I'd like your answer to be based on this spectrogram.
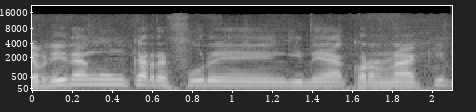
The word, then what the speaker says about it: Conakry: Conakry, Conakry.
